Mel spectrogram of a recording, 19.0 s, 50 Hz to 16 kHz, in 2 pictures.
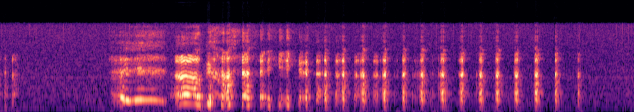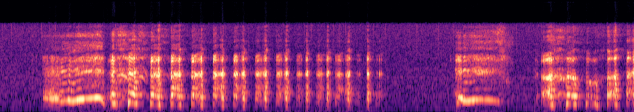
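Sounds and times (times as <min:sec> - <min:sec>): man sobbing: 0:00.0 - 0:00.3, 0:01.6 - 0:08.8, 0:10.2 - 0:15.3, 0:16.3 - 0:19.0
man wailing: 0:01.7 - 0:08.8, 0:10.2 - 0:15.3, 0:16.3 - 0:19.0.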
